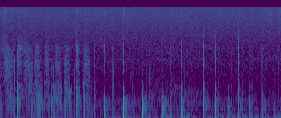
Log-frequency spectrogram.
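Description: A small hollow yellow rubber or vinyl bath duck with a dark base is held close in both hands and scratched and tapped with fingertips and nails. Soft, scratchy rustling gives way to a quick run of short, dull, low taps that grow louder and more steady, each dying away almost at once.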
